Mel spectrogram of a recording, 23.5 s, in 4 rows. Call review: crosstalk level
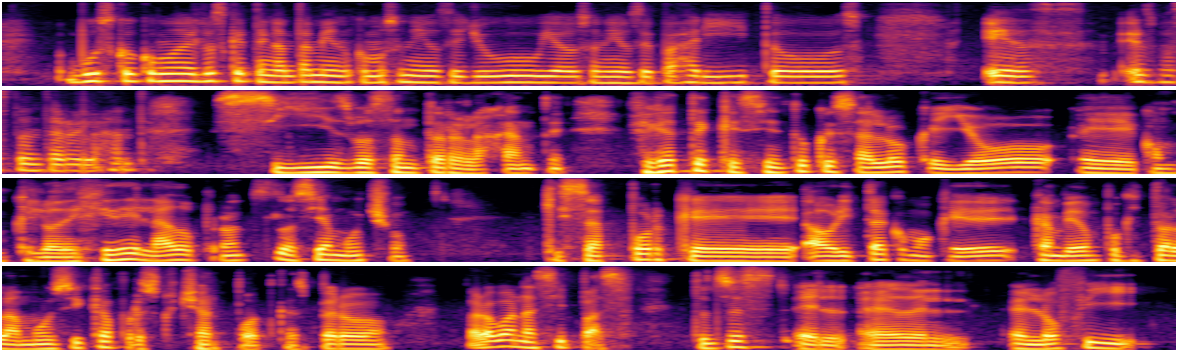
none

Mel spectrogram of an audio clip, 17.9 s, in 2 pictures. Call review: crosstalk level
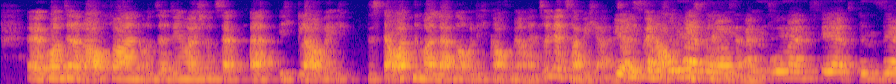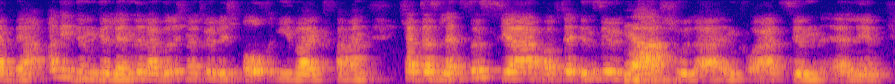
present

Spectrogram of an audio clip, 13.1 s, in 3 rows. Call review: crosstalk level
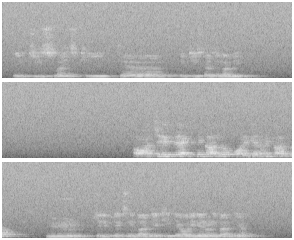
none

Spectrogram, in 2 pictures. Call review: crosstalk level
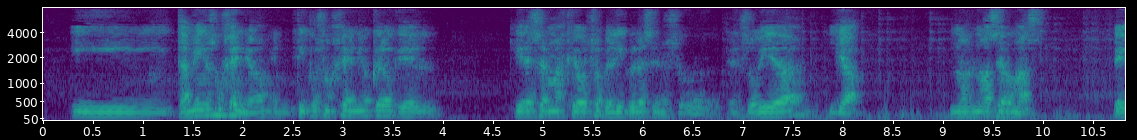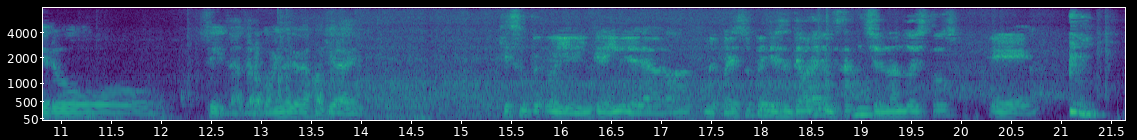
none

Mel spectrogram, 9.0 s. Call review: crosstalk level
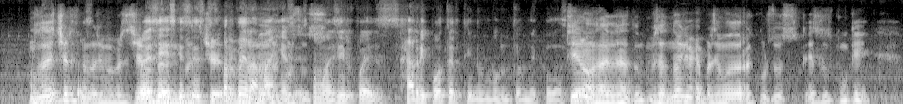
present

